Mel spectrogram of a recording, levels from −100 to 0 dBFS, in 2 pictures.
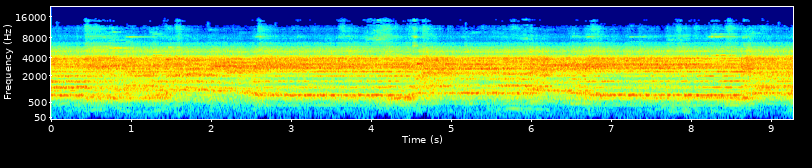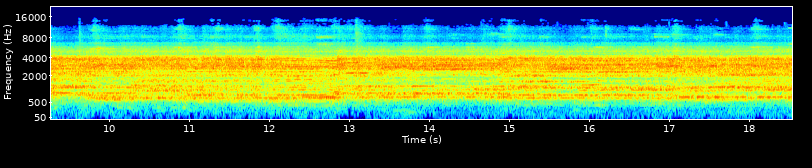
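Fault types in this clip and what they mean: No technical faults can be heard anywhere in the clip. There is nothing to list or explain for it.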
